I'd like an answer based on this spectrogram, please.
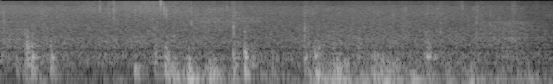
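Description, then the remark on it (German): Steady rain patters with dense irregular taps over a low, gusty wind rumble and no voices. “Carsten, hast du den Regen aufgenommen? Hast du? Als Originalgeräusch? Oh, wie geil. Wie der so prasselt.”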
